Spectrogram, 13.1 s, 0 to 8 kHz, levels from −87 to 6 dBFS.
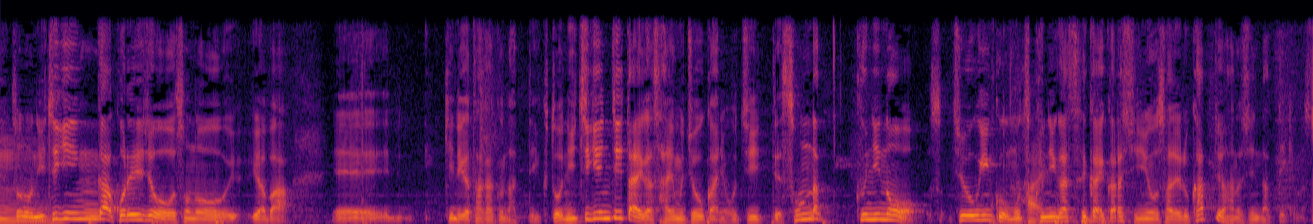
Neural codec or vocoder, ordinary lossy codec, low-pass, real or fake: none; none; 7.2 kHz; real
